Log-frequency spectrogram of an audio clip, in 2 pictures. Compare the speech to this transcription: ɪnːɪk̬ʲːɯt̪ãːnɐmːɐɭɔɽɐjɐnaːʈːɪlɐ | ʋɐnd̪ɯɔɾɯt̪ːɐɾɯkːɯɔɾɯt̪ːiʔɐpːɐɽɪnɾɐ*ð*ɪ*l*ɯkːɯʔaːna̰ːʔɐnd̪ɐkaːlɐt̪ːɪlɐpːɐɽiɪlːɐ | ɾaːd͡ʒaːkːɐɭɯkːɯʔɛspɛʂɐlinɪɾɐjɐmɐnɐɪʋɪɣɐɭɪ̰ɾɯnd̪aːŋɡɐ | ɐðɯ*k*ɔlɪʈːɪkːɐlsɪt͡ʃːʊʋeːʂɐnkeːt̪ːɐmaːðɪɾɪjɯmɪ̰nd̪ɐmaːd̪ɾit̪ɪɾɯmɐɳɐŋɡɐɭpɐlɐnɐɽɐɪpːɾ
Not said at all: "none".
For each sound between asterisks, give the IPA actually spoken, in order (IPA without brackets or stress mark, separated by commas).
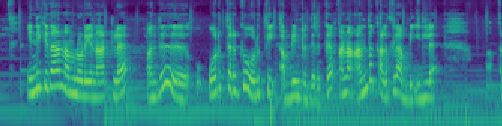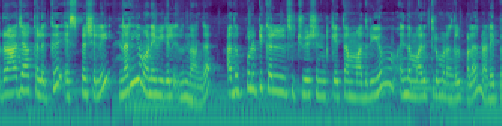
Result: ð, ɾ, p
